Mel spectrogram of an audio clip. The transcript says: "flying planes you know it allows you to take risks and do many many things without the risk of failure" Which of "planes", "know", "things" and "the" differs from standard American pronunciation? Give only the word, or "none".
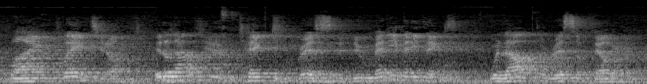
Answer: planes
